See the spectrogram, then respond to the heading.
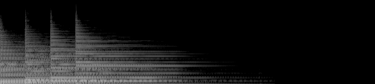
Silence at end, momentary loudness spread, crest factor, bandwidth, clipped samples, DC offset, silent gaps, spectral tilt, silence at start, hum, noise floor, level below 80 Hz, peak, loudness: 1.85 s; 16 LU; 20 dB; 13.5 kHz; under 0.1%; under 0.1%; none; -6.5 dB/octave; 0 s; none; -63 dBFS; -42 dBFS; -12 dBFS; -28 LUFS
